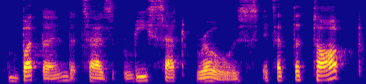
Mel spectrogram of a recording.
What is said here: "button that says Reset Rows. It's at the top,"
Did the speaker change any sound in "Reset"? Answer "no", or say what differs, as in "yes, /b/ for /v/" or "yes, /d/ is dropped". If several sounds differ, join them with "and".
no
